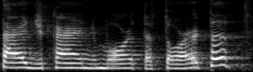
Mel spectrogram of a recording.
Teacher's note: esse R é um R retroflexo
